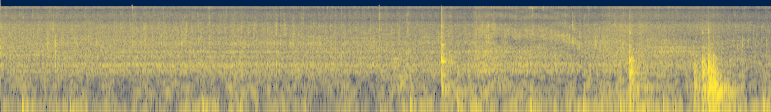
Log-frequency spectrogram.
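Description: Chicken frying in oil in a nonstick karahi, a steady low sizzle as yogurt goes in. In the second half, a few light knocks of a plastic spatula against the pan as it starts working the yogurt.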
